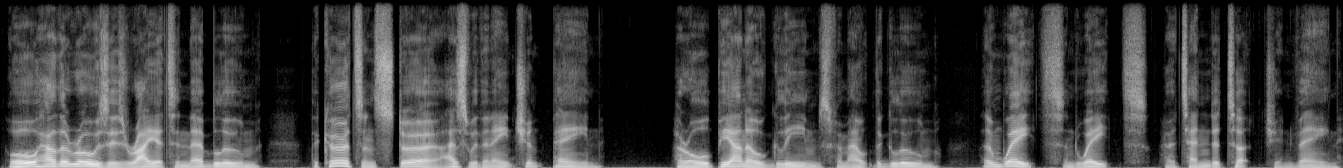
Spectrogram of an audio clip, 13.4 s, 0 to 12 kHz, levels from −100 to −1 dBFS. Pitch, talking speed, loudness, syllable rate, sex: 110 Hz, 145 wpm, -19 LUFS, 3.4 syllables/s, male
